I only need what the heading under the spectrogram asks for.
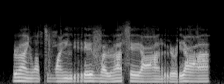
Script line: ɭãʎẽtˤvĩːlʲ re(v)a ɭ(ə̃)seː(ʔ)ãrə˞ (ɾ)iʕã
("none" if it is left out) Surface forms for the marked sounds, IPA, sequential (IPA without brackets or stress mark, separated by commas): v, ã, ʕ, ɾ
